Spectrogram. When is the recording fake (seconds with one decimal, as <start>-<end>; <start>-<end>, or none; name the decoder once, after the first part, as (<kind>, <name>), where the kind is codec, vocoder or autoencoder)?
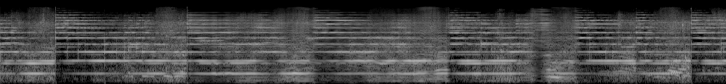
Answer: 1.9-4.5 (vocoder, BigVGAN v2); 5.2-5.8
